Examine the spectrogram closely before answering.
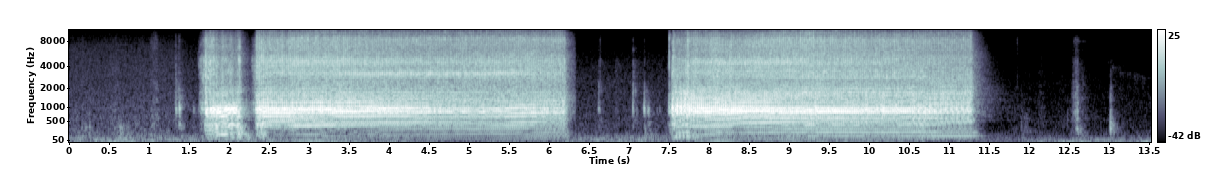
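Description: Power driver driving screws into wooden framing, in two long runs of about four seconds each; the first stops briefly just after it starts.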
